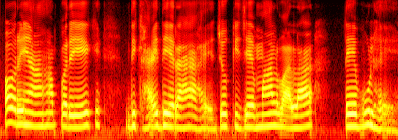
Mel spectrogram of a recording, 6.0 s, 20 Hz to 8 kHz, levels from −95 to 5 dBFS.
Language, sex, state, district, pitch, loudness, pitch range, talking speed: Hindi, female, Punjab, Kapurthala, 225 Hz, -14 LUFS, 215-235 Hz, 150 wpm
